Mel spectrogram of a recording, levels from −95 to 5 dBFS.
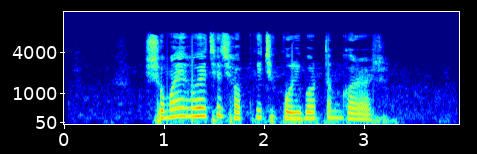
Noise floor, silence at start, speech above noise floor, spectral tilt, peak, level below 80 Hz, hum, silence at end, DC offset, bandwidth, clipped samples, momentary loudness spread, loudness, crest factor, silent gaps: -71 dBFS; 0.85 s; 41 dB; -5 dB/octave; -14 dBFS; -56 dBFS; none; 0.75 s; under 0.1%; 8.2 kHz; under 0.1%; 8 LU; -30 LUFS; 18 dB; none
